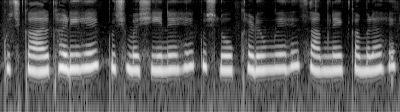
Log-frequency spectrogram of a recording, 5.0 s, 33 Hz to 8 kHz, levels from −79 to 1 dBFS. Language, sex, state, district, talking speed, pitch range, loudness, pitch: Hindi, female, Madhya Pradesh, Bhopal, 190 wpm, 260-290 Hz, -15 LUFS, 270 Hz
